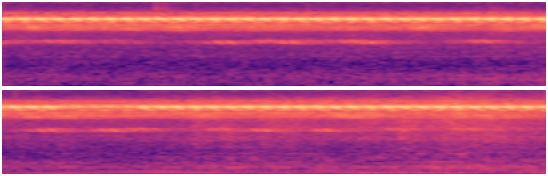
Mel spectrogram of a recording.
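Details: Crickets in rainy night-time jungle somewhere in India, high continuous ringing over a pulsing lower trill, briefly dipping midway as a low rumbling disturbance passes underneath before the chorus resumes.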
